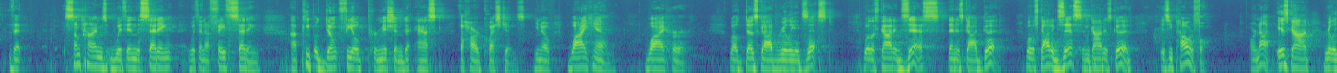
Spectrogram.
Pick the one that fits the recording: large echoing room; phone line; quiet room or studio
large echoing room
